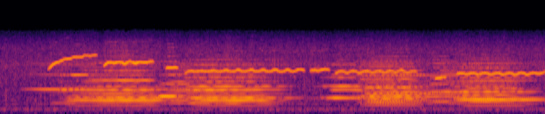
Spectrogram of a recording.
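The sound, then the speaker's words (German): A person whistles a bright, warbling tune in imitation of little birds singing, with rising slides and trills over a steady backing of sustained tones, continuous and fairly loud for several seconds. “Die Hochzeit findet nun statt und die Vöglein pfeifen dazu.”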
